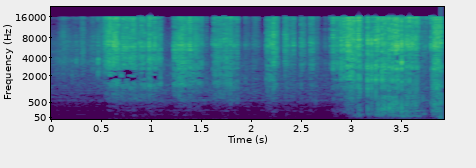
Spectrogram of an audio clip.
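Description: A crumpled brown kraft paper bag with teal print is held in both hands and torn and ripped by fingers with long painted nails. Bright, papery crinkles and tearing rasps come in short, uneven bursts. The sound grows louder and denser toward the end as the tearing becomes continuous.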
